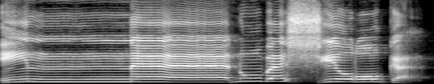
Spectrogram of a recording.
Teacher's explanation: काफ बारीक है, क्या कौ नहीं करना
